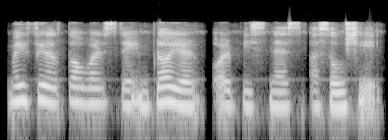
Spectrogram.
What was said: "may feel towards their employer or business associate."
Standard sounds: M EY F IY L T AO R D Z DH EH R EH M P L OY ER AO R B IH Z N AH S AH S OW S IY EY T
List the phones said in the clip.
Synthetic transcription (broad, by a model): M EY F IY L T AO W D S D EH EH M P L OY ER AO R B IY S N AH S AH S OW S IY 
